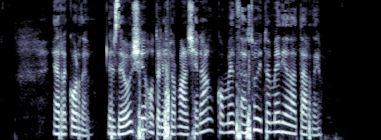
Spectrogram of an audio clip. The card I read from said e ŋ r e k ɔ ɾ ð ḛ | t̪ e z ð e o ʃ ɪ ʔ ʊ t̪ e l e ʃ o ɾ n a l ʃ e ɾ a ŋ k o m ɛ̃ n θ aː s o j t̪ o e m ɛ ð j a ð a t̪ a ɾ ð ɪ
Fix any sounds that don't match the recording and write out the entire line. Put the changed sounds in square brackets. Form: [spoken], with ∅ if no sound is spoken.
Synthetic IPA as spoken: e [∅] r e k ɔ ɾ ð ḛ | [d̪] e z ð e o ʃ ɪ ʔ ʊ t̪ e l e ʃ o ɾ n a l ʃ e ɾ a ŋ k o m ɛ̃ n θ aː s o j t̪ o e m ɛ ð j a ð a t̪ a ɾ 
